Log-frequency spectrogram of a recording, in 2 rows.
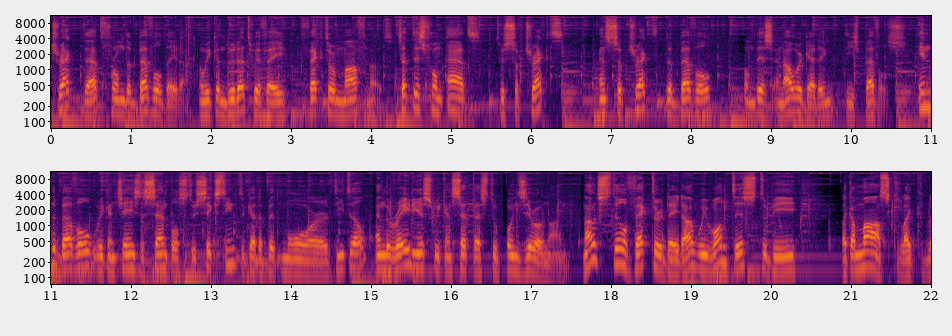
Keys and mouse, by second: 0.0-22.0 drag, 1.5 shift+a.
